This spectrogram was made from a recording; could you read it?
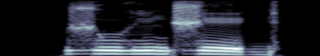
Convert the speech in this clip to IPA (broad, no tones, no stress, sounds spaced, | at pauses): ʒ u ɣ ĩ ɡ ʒ e ɡ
